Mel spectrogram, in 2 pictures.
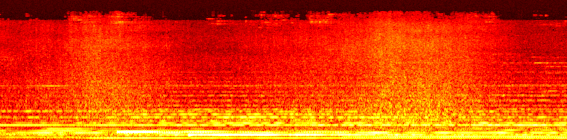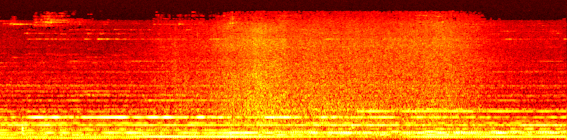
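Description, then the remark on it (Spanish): Gentle ocean waves wash ashore in slow swells, rising and receding about twice, beneath a steady, droning musical pad; no one speaks. “Deja que las olas del mar te relajen, que el ritmo de esta marea mece tu cuerpo.”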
